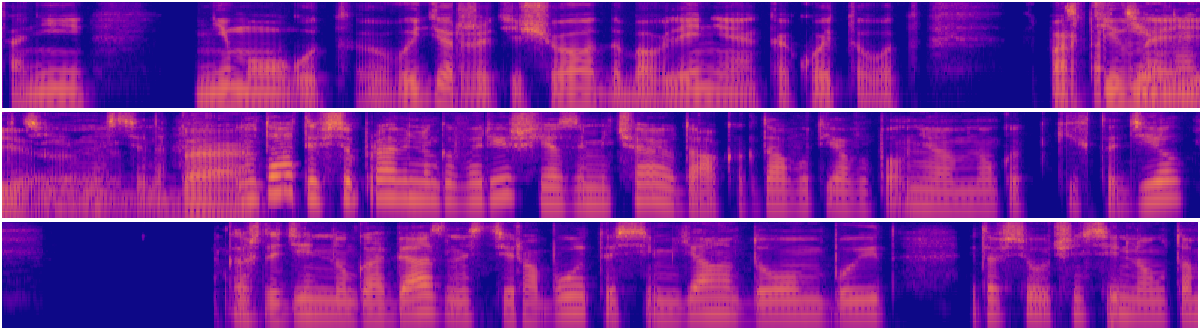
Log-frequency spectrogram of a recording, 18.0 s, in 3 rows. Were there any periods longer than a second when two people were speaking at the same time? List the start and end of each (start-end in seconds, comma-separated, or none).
5.3-7.3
